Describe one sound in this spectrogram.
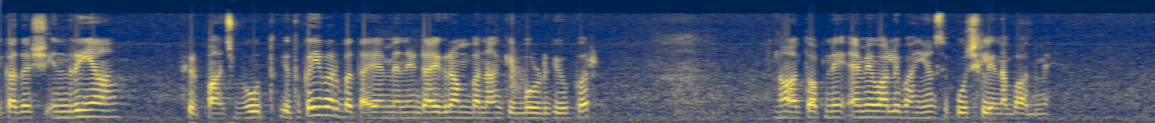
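A middle-aged woman speaks calmly and steadily, close to a microphone.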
